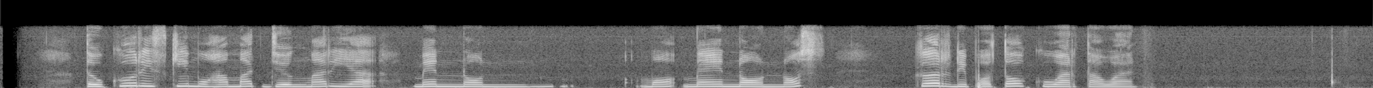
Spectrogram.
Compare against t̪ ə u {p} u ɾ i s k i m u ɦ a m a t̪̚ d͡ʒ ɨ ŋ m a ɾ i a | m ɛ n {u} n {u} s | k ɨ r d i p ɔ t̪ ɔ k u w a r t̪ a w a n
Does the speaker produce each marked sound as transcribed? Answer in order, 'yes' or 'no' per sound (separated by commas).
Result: no, no, no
